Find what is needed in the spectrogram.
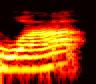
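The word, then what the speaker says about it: は: to be Ya ini partikel wa ditulis dengan huruf h i Oh ya ini hurufnya H tapi dibawa kalau sebagai partikel itu dibaca nyawa Jadi kalau contohnya Ini Watashi Ha ini dibaca watashiwa ya Kenapa kemudian ini nama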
